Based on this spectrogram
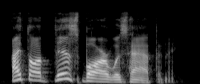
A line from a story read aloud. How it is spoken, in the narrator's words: I shouted back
